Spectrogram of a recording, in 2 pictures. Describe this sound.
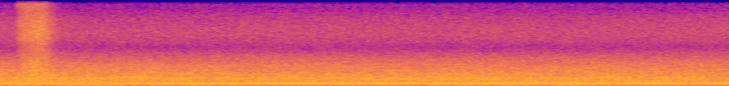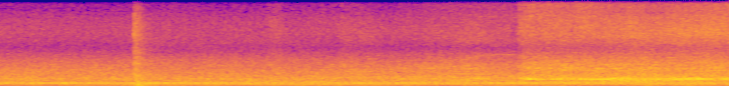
A motor runs non-stop, accompanied by a thump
